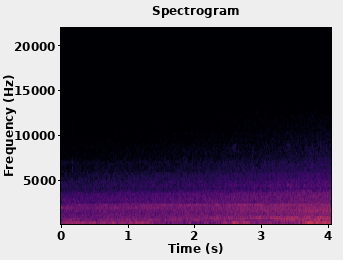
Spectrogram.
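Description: A train's wheels clatter on the rails.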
